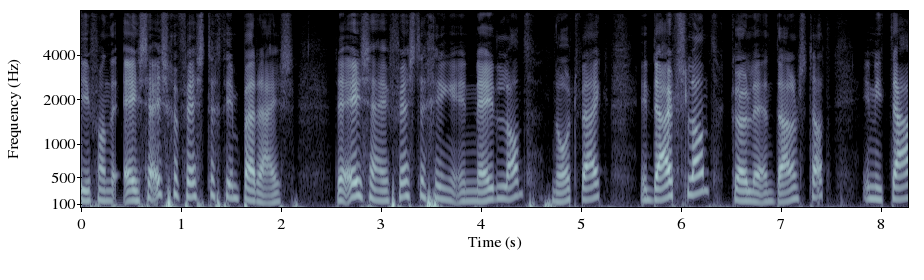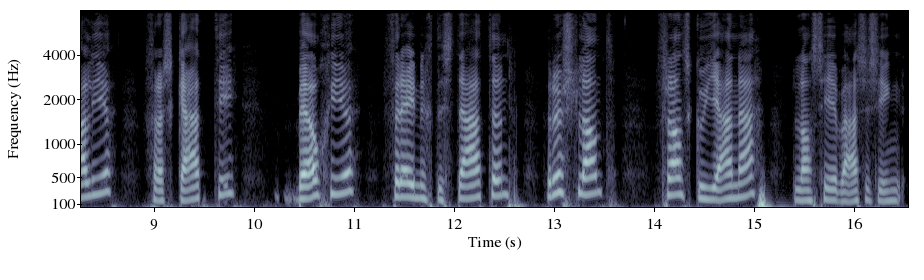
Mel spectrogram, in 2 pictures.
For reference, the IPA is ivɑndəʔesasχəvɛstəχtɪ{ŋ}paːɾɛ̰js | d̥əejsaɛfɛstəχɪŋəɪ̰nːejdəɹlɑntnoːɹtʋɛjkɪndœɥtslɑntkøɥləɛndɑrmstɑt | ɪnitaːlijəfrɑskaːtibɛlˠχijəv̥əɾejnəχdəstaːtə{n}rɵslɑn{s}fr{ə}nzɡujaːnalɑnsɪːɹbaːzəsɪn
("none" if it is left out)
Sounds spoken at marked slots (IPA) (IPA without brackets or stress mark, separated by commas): n, n, t, ɑ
